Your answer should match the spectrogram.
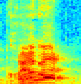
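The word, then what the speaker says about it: Koiogran: Then my guy is going to Koyogwan! Which apparently is the proper way to say it. Accent and all.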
